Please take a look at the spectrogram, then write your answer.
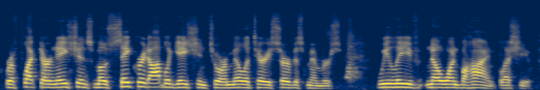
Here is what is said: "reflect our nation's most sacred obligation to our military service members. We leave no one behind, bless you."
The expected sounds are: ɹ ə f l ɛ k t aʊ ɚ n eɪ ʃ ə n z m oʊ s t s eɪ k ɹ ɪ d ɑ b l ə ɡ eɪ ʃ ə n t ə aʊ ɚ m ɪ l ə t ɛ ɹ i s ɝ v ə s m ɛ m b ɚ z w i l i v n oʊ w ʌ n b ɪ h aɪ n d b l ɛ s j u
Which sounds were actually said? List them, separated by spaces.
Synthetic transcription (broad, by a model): ɹ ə f l ɛ k t aʊ ɚ n eɪ ʃ ə n z m oʊ s t s eɪ k ɹ ɪ d ɑ b l ə ɡ eɪ ʃ ə n t ə aʊ ɚ m ɪ l ə t ɛ ɹ i s ɝ v ə s m ɛ m b ɚ z w i l i v n oʊ w ʌ n b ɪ h aɪ n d b l ɛ s j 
